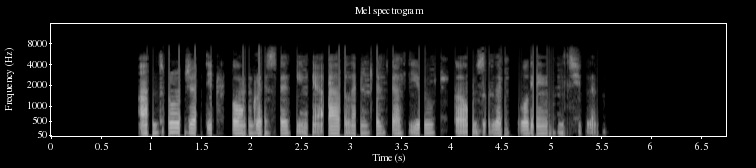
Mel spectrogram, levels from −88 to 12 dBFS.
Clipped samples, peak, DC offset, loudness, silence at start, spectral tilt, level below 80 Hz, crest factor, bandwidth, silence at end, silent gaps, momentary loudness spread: under 0.1%; -6 dBFS; under 0.1%; -26 LUFS; 0.9 s; -6.5 dB/octave; -54 dBFS; 22 dB; 7.8 kHz; 1.3 s; 2.41-2.45 s, 3.98-4.03 s; 10 LU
